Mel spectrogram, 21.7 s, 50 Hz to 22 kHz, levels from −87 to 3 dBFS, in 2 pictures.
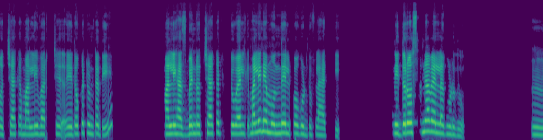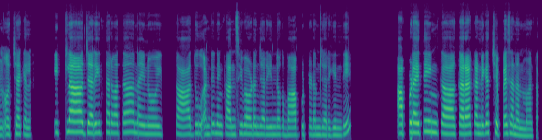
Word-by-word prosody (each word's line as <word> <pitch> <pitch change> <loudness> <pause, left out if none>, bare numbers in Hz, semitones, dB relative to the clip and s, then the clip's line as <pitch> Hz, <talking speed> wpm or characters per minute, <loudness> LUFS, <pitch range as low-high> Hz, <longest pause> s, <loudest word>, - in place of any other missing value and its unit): కొచ్చాక 230 +2 -5
మళ్ళీ 215 +2 -1
వర్క్ 220 - -6
చే 230 - -4 0.2
ఏదో 235 +2 -2
ఒకటి 260 +2 -6
ఉంటది. 230 -3 -3 1.2
మళ్ళీ 235 +1 +7
హస్బండ్ 235 +3 +3
వచ్చాక 245 +2 -1 0.2
12కి 240 -1 +2
మళ్ళీ 275 +3 +7
నేను 295 -2 +5
ముందేళ్ళిపోకూడదు 245 -4 0
ఫ్లాట్‌కి. 200 -3 -7 1.1
నిద్రోస్తున్న 275 +4 +4
వెళ్ళకూడదు. 230 -8 +1 1.4
హ్మ్. 210 -2 -4
వచ్చాక 230 +1 -4
ఎల్ల 200 -1 -7 0.5
ఇట్లా 295 +3 +3 0.3
జరిగిన 260 0 +1
తర్వాత, 260 -1 -4 0.3
నేను 240 -1 -3 0.5
కాదు 230 +2 -2
అంటే 230 +3 -8
నేను 240 -2 -5
కన్సీవ్ 220 +2 -3
అవ్వడం 230 0 -3
జరిగింది. 215 0 -6
ఒక 220 - -12
బాబు 205 0 -1
పుట్టడం 215 -2 -9
జరిగింది. 200 +4 -6 1.1
అప్పుడైతే 270 +2 +2
ఇంకా 265 -2 0 0.3
కరాకండిగా 245 +1 +3
చెప్పేసానన్నమాట. 215 -8 -2
235 Hz, 105 wpm, -23 LUFS, 220-255 Hz, 1.4 s, మళ్ళీ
